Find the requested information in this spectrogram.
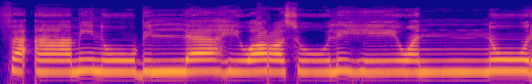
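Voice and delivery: slow, drawn-out chanted tilawat; Quran recitation. Acted. Teacher recites the verses in tajweed recitation style.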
